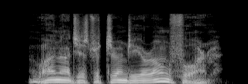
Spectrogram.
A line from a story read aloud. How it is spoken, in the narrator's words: Malshash sighed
